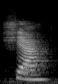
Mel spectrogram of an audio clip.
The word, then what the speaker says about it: siya: Hayaan mo siya (pronounced sha) Hayaan mo siya.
